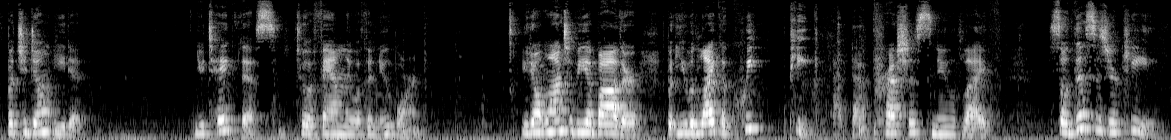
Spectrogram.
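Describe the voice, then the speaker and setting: A woman plays a sincere, homespun mom and home cook in a community stage play. Her voice sits fairly high and comes through an echoey room with some noise behind it. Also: very animated, moderate pace. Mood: tender, earnest. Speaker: actor in a staged play reading. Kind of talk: scripted community theatre acting. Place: indoor playhouse staged reading.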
